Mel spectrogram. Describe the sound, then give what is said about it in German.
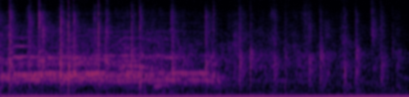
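An audience at a band's live concert applauds with a dense patter of claps, while a sustained musical tone rings underneath for the first couple of seconds before fading, leaving scattered claps. “Mal einen Applaus für euch selber hier.”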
